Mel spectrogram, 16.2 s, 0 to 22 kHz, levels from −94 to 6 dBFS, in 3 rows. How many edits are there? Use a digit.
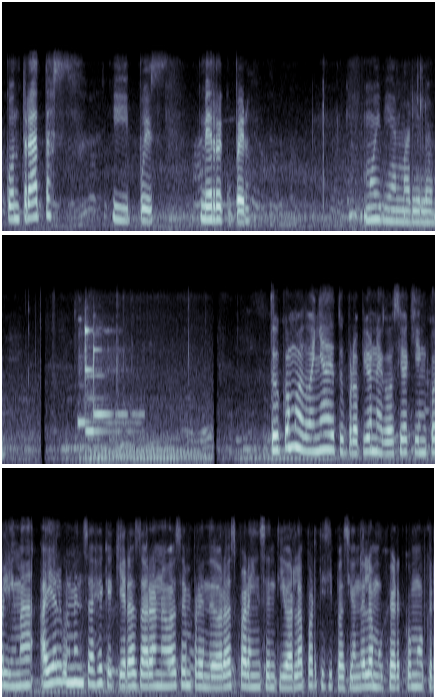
0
